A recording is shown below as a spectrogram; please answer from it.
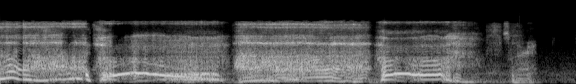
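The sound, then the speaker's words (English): Creepy heavy breathing with groaning, moaning tones: a few long, loud, rasping breaths separated by brief pauses, the last one trailing off quietly. “Now that is some creepy breathing.”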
